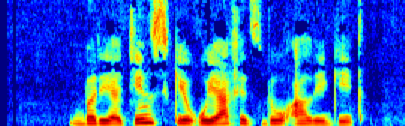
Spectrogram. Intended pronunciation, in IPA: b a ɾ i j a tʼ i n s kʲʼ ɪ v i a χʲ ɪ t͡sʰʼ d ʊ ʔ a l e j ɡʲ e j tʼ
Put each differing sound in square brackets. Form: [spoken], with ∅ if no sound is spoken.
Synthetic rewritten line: b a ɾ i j a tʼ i n s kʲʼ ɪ [w] i a χʲ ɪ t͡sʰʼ d [u] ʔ a l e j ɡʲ e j tʼ

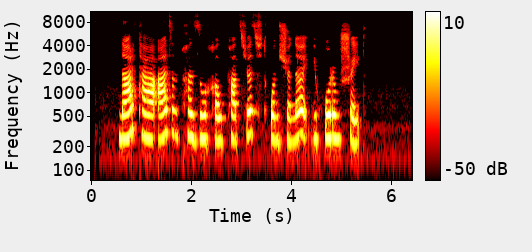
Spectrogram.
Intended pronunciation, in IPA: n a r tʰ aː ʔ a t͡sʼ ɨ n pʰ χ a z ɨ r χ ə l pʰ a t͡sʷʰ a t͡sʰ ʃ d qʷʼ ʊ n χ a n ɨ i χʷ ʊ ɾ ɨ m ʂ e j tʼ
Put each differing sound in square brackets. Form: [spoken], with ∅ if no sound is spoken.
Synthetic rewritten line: n a r tʰ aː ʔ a t͡sʼ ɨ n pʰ χ a z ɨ [l] χ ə l pʰ a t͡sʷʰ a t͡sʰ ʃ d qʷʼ ʊ n [ʃ] a n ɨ i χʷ ʊ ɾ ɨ m ʂ e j tʼ

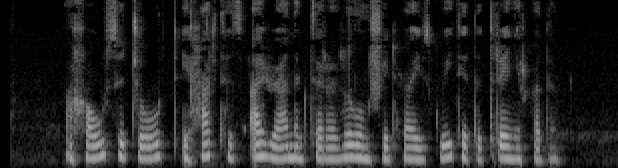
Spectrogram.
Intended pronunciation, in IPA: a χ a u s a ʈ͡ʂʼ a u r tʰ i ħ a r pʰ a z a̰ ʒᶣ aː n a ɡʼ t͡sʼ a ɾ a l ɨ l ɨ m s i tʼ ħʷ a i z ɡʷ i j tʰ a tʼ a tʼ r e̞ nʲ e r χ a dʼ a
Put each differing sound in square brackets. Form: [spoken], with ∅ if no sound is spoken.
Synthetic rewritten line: a χ a u s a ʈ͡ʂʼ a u r tʰ i ħ a r [tʰ] a z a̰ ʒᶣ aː n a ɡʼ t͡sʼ a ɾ a [r] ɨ l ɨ m [ʂ] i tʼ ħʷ a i z ɡʷ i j tʰ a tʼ a tʼ r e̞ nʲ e r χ a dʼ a

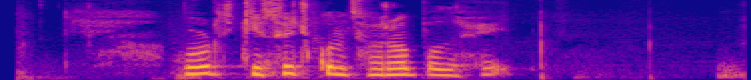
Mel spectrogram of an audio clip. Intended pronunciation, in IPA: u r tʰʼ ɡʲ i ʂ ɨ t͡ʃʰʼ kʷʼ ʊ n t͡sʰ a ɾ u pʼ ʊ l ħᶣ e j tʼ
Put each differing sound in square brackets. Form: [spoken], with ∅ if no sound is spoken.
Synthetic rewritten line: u r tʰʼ ɡʲ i [s] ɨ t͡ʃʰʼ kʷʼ ʊ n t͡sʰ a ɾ [o] pʼ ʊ l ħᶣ e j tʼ

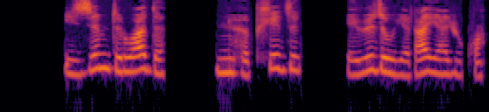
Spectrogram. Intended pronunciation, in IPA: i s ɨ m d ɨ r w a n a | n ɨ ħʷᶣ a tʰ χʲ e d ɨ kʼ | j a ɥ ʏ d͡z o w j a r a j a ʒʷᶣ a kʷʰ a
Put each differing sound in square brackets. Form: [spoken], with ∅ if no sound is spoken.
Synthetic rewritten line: i [z] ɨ m d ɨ r w a [d] a | n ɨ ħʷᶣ a [pʰ] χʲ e [d͡z] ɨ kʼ | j a ɥ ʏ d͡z o w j a r a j a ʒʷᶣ a kʷʰ a

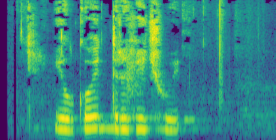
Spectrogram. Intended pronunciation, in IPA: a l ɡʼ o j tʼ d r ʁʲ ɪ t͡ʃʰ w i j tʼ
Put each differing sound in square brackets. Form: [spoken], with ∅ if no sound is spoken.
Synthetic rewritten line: [i] l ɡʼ o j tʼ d r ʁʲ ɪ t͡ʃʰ w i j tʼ

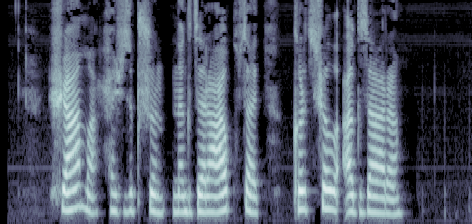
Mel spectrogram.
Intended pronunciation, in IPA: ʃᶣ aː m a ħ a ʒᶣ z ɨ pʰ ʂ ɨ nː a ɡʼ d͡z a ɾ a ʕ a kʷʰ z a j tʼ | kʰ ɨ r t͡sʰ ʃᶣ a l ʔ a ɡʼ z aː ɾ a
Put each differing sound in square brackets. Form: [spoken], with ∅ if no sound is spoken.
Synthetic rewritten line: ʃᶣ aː m a ħ a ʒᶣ z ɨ pʰ ʂ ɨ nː a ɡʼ d͡z a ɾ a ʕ a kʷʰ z a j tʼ | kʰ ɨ r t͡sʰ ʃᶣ a l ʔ a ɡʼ z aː ɾ a

